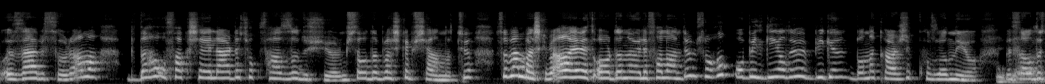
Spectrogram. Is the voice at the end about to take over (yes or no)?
no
